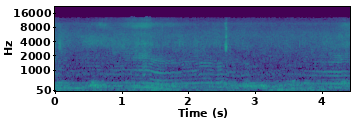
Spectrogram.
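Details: A swarm of bees clustered in a huge mass on a branch drones in a dense, continuous low buzz that holds steady throughout.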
